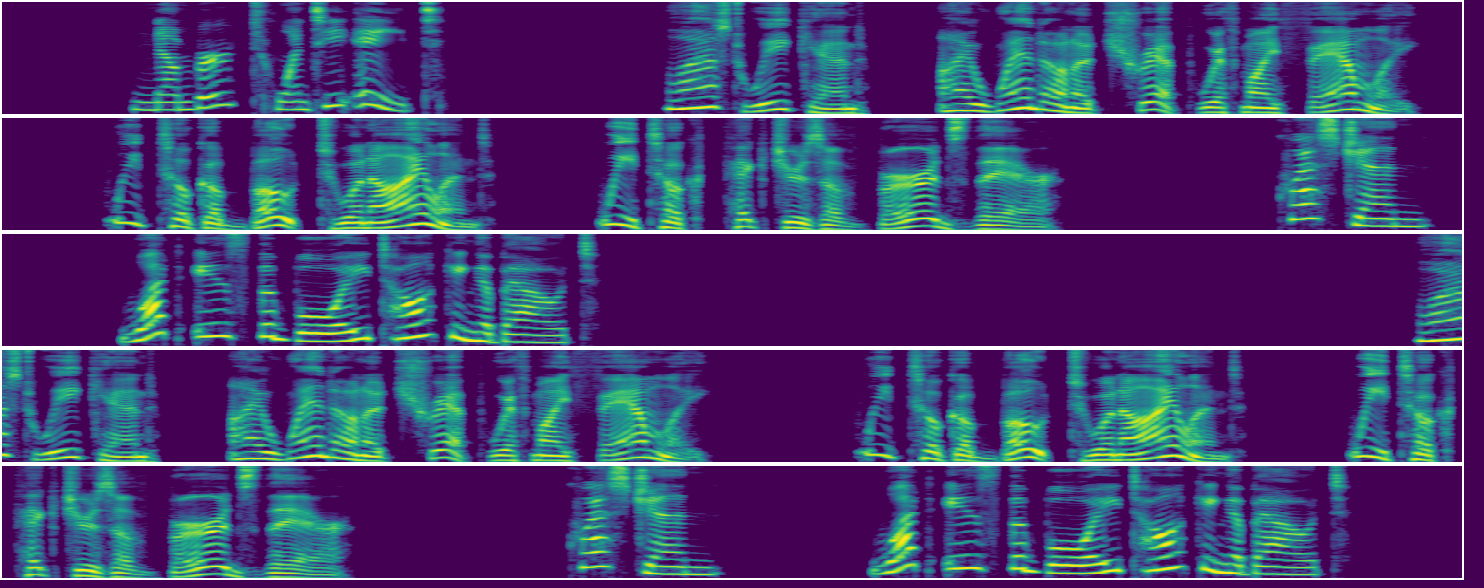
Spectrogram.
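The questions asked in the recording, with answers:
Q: What is the boy talking about?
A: A family trip to an island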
